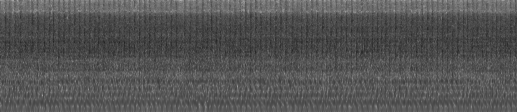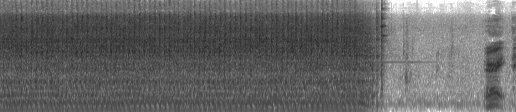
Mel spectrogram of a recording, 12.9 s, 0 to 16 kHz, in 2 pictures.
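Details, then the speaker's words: Poulan 2150 two-stroke chainsaw after carburetor swap, new cylinder and piston fitted, idling on first warm-up heat cycle: steady, even burble with no hunting or stumbling until switched off; healthy idle. "seems like it's got a good idle so that's a new cylinder new piston put on"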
